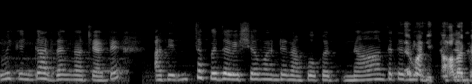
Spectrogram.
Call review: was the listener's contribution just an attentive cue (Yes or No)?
No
